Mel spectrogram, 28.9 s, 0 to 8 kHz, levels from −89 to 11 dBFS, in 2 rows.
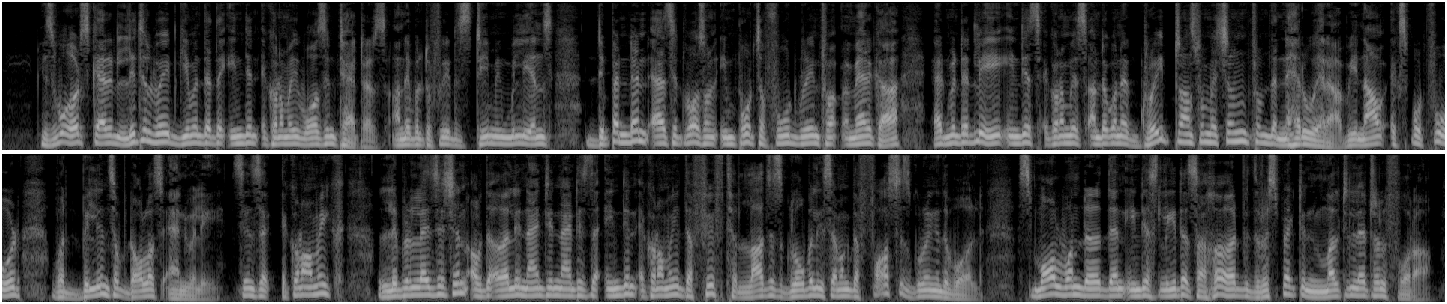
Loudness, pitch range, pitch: -27 LUFS, 120-150 Hz, 135 Hz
